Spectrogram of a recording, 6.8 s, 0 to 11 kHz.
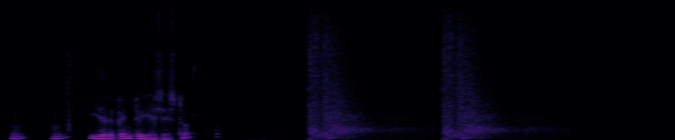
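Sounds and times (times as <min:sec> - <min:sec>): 
speech: 0:00.2 - 0:02.1
gunshot bursts: 0:03.1 - 0:05.8.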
